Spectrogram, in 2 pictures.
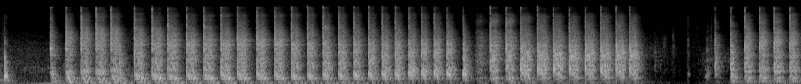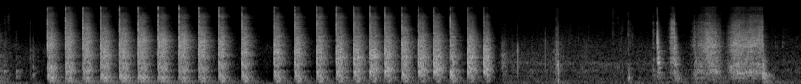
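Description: A hand tool rubbing and rasping along wooden trim in quick, even back-and-forth strokes, about six or seven a second. Two long runs of strokes are split by a short pause, followed by a few separate strokes near the end.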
